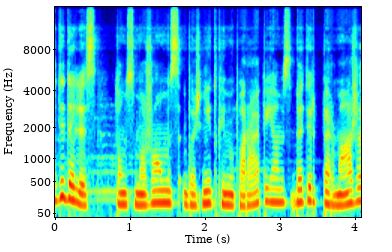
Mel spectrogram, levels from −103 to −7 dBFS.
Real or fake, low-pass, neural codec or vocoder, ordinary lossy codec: fake; 14.4 kHz; autoencoder, 48 kHz, 128 numbers a frame, DAC-VAE, trained on Japanese speech; Opus, 32 kbps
